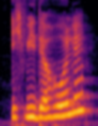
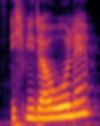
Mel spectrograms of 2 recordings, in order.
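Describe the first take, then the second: The two takes are said the same way.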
